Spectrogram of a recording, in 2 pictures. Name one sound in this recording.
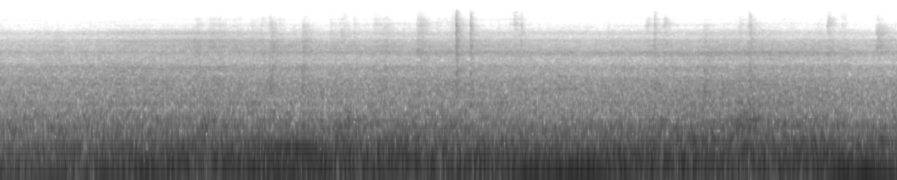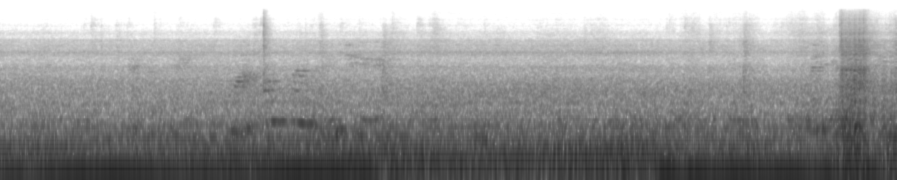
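A bus engine rumbles steadily from close by.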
